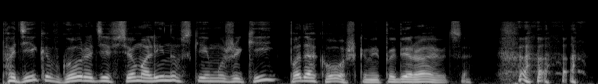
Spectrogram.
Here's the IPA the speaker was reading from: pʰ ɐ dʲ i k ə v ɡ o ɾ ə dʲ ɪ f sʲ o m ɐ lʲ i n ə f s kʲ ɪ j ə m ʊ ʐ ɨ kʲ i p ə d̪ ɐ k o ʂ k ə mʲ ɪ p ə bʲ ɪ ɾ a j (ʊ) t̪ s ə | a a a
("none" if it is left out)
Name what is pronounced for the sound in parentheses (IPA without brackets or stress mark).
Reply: ʊ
